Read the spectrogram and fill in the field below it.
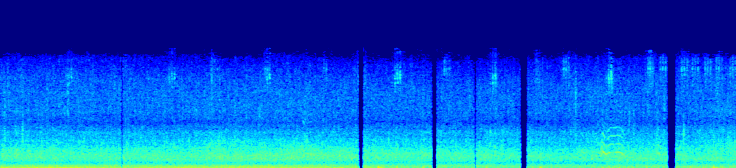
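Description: Waves wash gently against a shore.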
